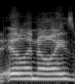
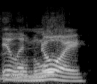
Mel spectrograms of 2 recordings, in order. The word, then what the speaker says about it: Illinois: the S is solid the S is silent my dad always says there's no noise in Illinois which is a lie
